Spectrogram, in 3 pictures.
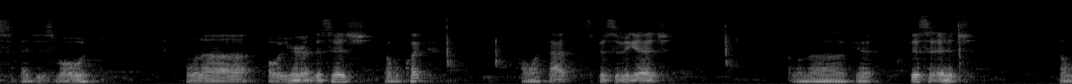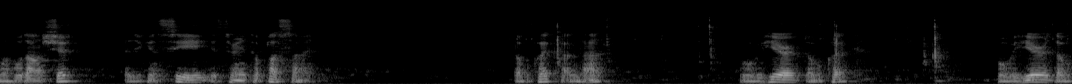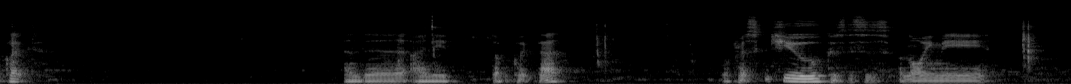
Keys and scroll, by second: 31.5 q.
